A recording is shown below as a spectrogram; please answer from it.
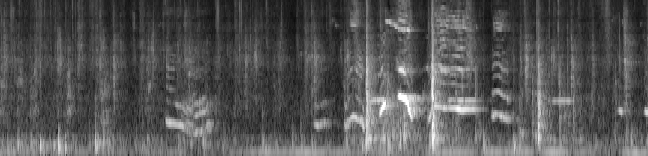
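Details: Five-week-old Tamaskan puppies from a litter, giving a few short whining yelps with sliding, harmonic-rich tones, a pair near the start and a louder cluster midway, over faint rustling and low hum.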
